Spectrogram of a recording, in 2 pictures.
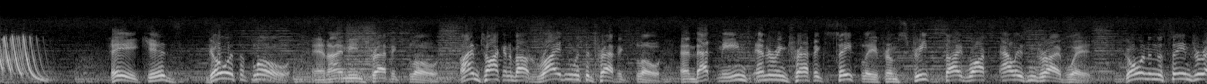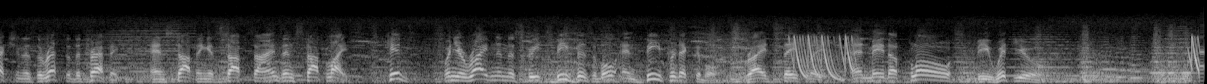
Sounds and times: Music: 0.0 - 24.1
Speech: 1.1 - 22.6.

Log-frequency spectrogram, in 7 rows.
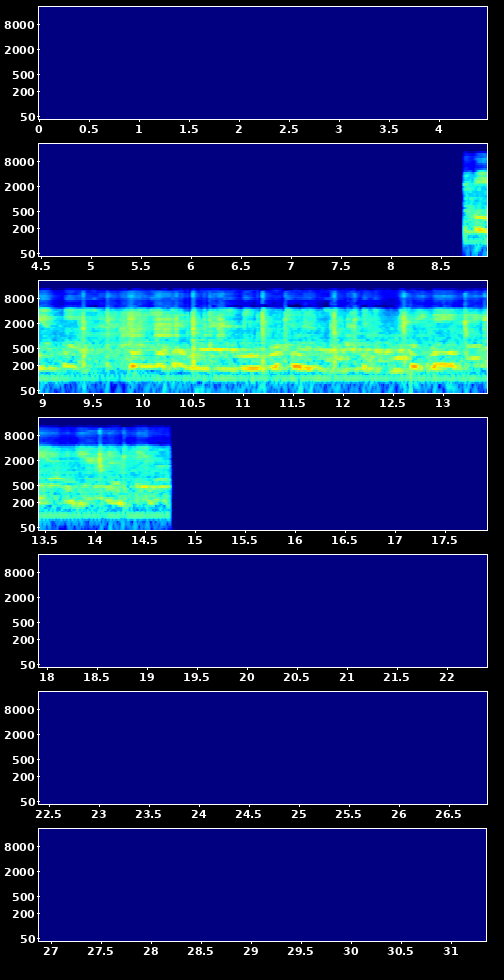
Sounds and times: Speech: 8.8 - 14.8.

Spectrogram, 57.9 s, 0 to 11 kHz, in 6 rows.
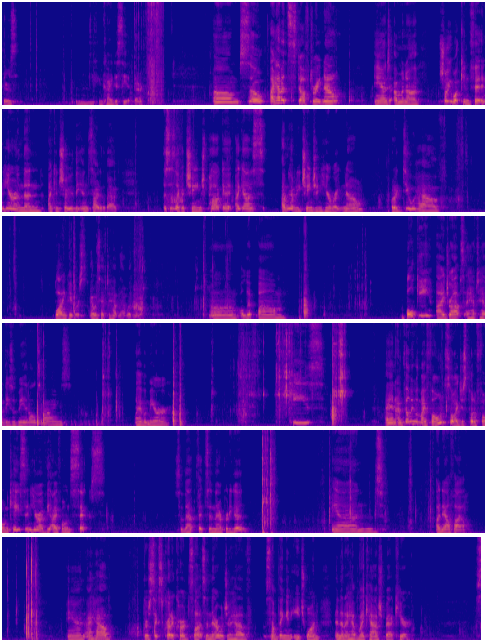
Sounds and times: Speech: 0.0 - 0.4, 1.4 - 2.9, 4.2 - 6.8, 7.4 - 12.0, 12.9 - 18.6, 20.4 - 22.1, 23.5 - 25.0, 27.3 - 30.4, 31.6 - 32.4, 34.7 - 35.5, 36.6 - 40.8, 42.1 - 43.6, 45.2 - 46.4, 47.3 - 48.0, 49.6 - 56.6
Inside, small room: 0.0 - 57.8.

